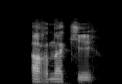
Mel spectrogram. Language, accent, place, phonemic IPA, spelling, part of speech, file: French, France, Lyon, /aʁ.na.ke/, arnaquer, verb, LL-Q150 (fra)-arnaquer.wav
- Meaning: 1. to swindle, to dupe 2. to cheat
